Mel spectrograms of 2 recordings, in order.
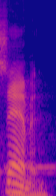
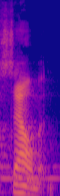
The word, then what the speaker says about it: salmon: torturing fish thanks also it's pronounced salmon not salmon if you pronounce the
